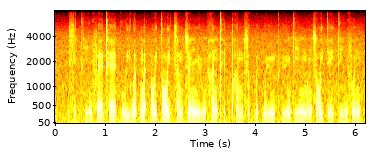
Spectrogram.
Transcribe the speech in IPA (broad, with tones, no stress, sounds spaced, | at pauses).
s ɪ˨˥ k̚ t̪ʰ iː˨ w f ɛː˨˥ kʰ ɛː˨˥ k uː˨˩ j w ɐ˧ k̚ m ɐ˧ t̚ ɔː˨˥ j t̪ ɔː˧ j t͡s ɐ˨˥ m t͡s ɵ˥ n n̪ yː˨˥ ŋ h ɐ˥ n t̪ʰ ɪ˥ k̚ pʰ ɐ˨ m s ʊ˧ k̚ w ɵ˧ t̚ w yː˧ m pʰ yː˧ n t̪ iː˥ n m ɐ˨˩ ŋ s ɔː˧ j t̪ e˨˥ j t̪ iː˨˥ w f ɵ˧ n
